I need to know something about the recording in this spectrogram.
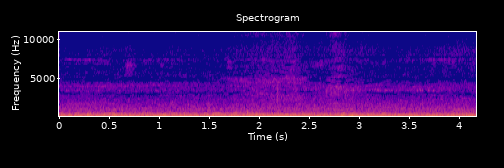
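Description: Steady low rumble, with faint voices in the background.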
